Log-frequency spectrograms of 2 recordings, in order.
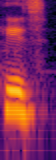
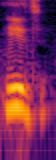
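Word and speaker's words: his: हिज। क्या पढ़ना है? हिज।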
